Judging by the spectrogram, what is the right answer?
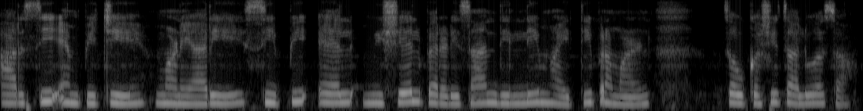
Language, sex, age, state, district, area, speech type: Goan Konkani, female, 18-30, Goa, Ponda, rural, read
